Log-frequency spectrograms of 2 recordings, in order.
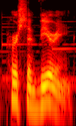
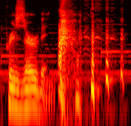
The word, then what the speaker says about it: preserving: a moment in time you said persevering The Writer's emotions but it's preserving sorry preserving preserving M and you said the other words so persevering is a completely different word with a different meaning it's completely different word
